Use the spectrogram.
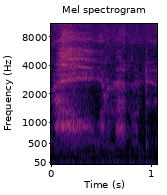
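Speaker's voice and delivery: soft defeated whisper; barely voiced, at a loss; whispered despair. Father whose key won't turn either, whispering despair.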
